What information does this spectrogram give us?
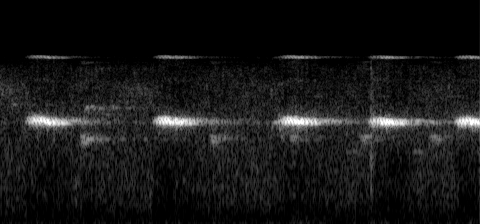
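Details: Inhambu Guaçu, the Brown Tinamou, gives a series of loud, pure whistles, each held briefly on one pitch and spaced slightly under a second apart, with soft lower notes in the gaps.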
